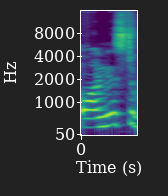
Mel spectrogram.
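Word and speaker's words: honest: अब ऑनेस्ट बोलते हैं। ऑनेस्ट तो नहीं बोलते हैं तो अ मतलब वोवेल का प्रोनाउंसिएशन हो रहा है। तो यहां पे हो जाएगा एन।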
